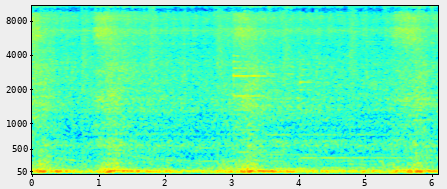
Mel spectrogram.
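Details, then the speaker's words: 1941 Ford truck flathead V8, first start after sitting at least six years, seized clutch, no choke: deep, steady, even idle rumble with no misses or knocks, responsive to throttle blips; healthy running. "I'm impressed with this flathead Ford V8 it runs better than that old 68 Ford sitting out there responsive I'll tell you what you blip the throttle and it's right there"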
